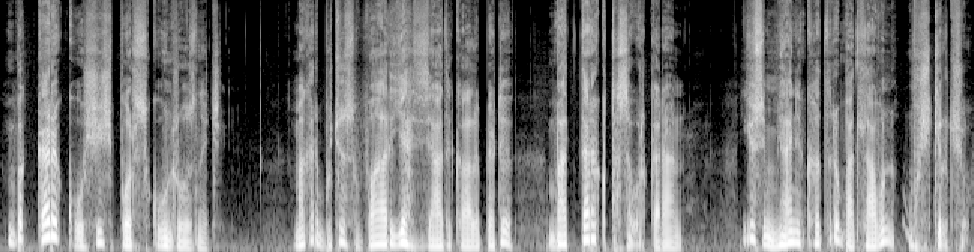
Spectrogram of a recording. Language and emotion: Kashmiri, disgusted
